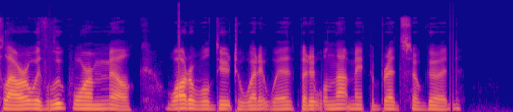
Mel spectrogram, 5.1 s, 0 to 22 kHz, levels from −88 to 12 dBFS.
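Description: At 0.49 s a block of digital silence drops about 10 ms of the speech to silence with no fade. It is heard as a sharp tick. On the waveform it appears as a flat line with abrupt edges, and the spectrogram shows a thin vertical broadband stripe at each edge, which suggests the output buffer was not filled in time.

From 0.97 to 1.04 s, short concealed packet loss removes about 20 ms of audio. The receiver fills the hole with roughly 30 ms extrapolated from the preceding sound, stretching the passage slightly, and this is heard as a brief smear. The spectrogram shows a smoothed patch where the real detail should be, then a blend back into the real signal.

At 1.78 s a second 10 ms block of silence gives another tick with the same flat gap and edge stripes.

Between 2.24 and 3.63 s there are scattered short gaps, about five of them, the longest around 20 ms. Each is patched by continuing the last sound, giving small hiccups. 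They show as brief smooth patches in the spectrogram.

From 4.50 to 4.53 s a longer 30 ms silent block is heard as a short hole.

At 4.63 s a second short concealed packet loss fills about 25 ms. It sounds like a quick wobble and shows a smeared spectral patch in the spectrogram.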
